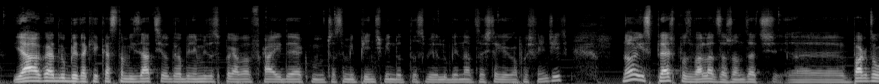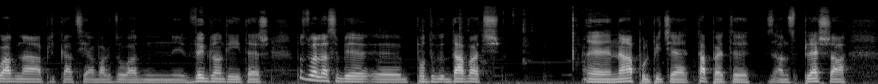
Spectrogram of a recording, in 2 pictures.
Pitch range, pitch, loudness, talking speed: 110-135 Hz, 120 Hz, -25 LUFS, 145 wpm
